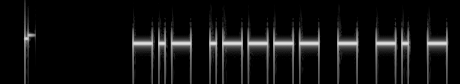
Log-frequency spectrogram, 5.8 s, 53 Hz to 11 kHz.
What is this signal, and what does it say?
Morse code, heard as a keyed tone, about 15 wpm, 700 Hz. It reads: K1TNT
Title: NA SOTA Activator Callsigns 15wpm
